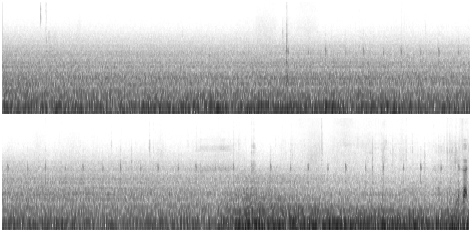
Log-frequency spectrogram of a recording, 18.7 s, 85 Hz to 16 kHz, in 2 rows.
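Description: A 2012 Ford Kuga 2.0 TDCi Titanium Powershift 4x4 diesel hums along a winding country lane, its low engine and road rumble steady inside the cabin, swelling slightly toward the end with faint ticking from within.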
